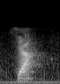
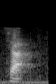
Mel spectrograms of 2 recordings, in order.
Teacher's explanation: 加是不送气的，掐是送气的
